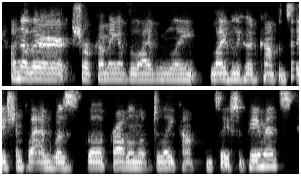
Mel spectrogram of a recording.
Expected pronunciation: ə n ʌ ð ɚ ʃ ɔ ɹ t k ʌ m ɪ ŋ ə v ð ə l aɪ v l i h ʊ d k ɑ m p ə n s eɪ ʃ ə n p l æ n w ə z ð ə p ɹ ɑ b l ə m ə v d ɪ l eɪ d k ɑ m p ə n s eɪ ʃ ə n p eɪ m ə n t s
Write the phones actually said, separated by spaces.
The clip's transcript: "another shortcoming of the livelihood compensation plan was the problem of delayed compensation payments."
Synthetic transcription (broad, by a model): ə n ʌ ð ɚ ʃ ɔ ɹ t k ʌ m ɪ ŋ ə v ð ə l aɪ v l i h ʊ d k ɑ m p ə n s eɪ ʃ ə n p l æ n w ə z ð ə p ɹ ɑ b l ə m ə v d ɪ l eɪ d k ɑ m p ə n s eɪ ʃ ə n p eɪ m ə n t s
